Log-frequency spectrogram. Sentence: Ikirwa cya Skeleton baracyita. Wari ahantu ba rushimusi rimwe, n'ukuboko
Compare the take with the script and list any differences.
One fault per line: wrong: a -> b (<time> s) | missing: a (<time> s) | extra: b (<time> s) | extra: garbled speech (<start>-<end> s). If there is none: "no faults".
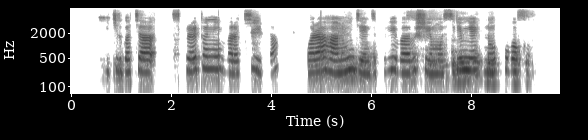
extra: h'ingenzi kuri (5.5 s)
